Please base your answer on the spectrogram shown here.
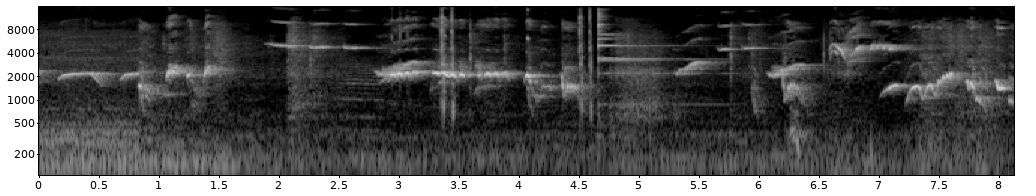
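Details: Young white-rumped shama being trained, singing varied whistled phrases, some rising and some flat, mixed with sharp ticking notes, with a low background rumble.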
